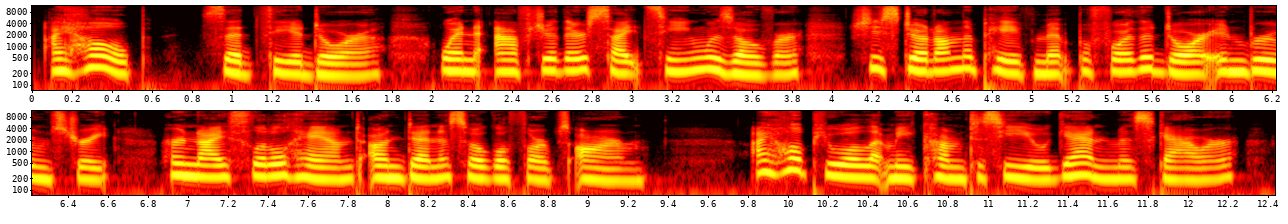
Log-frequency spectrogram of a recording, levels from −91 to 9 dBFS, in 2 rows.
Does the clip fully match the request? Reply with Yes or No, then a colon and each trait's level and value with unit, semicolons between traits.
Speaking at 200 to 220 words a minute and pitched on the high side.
Yes: fast, 205 wpm; high, 215 Hz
